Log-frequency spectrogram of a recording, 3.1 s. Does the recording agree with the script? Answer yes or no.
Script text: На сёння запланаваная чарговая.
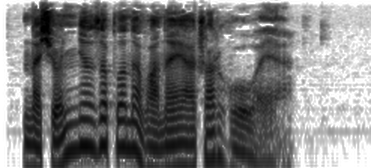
yes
